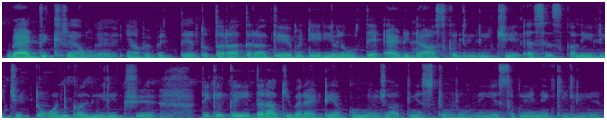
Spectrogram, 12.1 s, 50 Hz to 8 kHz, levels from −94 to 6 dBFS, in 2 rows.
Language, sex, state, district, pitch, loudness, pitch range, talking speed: Hindi, female, Bihar, Saharsa, 185 Hz, -36 LUFS, 180-190 Hz, 210 wpm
